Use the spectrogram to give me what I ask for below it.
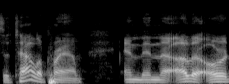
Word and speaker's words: citalopram: was trying to say citalopram and she was mispronouncing it I think she said sit a little firm or something that's close she got out of the driver yeah it's just pronounced citalopram and then the other owner tech goes don't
